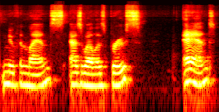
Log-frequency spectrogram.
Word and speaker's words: Newfoundland: But I mean, people from away say Newfoundland, but Newfoundland, Newfies is what they call us. Where we say Newfoundland. Dwayne's right. It's Fin. It's almost like a new Finland, but different.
